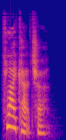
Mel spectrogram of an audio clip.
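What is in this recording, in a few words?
"flycatcher", British English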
